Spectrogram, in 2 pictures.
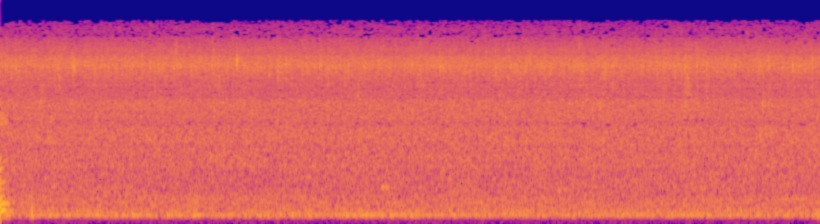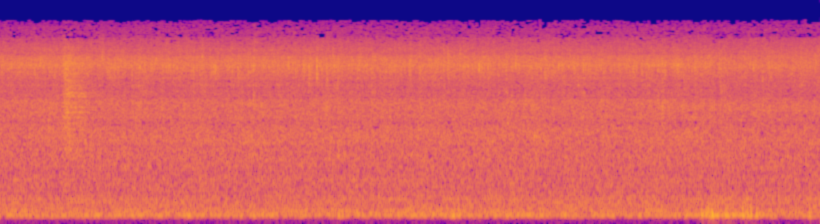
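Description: Large aquarium's water circulation running: a steady hiss and trickle of moving water.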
